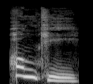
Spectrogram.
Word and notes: honky: British English

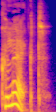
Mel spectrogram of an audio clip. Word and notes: collect: British English

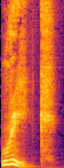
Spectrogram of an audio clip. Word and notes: reek: British English

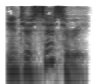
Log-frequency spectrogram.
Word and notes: intercessory: British English

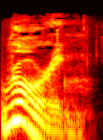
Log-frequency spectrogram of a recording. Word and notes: roaring: British English

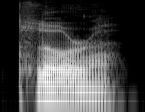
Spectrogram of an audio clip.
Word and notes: pleura: British English

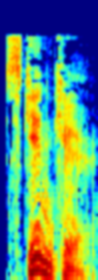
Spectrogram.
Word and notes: skincare: British English

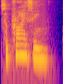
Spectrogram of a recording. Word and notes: surprising: British English

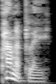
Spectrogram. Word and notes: panoply: British English

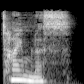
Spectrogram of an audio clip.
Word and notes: timeless: British English

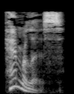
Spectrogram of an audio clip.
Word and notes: hammerless: British English

